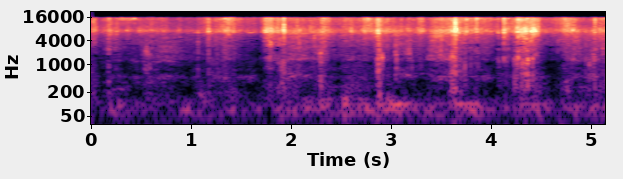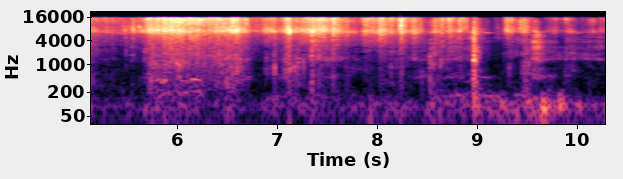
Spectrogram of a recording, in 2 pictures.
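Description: Dry grass and brush rustling and crackling as people push through it and scramble up a scrubby hillside on foot, with many short crackles and the loudest rustling around the middle.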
